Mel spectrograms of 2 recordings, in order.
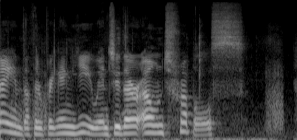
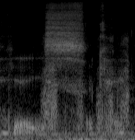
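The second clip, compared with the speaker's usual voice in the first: whisper; 16 dB quieter, much slower than usual. Real, not acted. Reacting softly to game text.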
